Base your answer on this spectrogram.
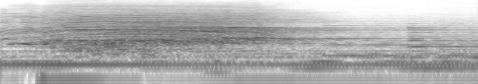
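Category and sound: crowd, audience shouting hallelujah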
